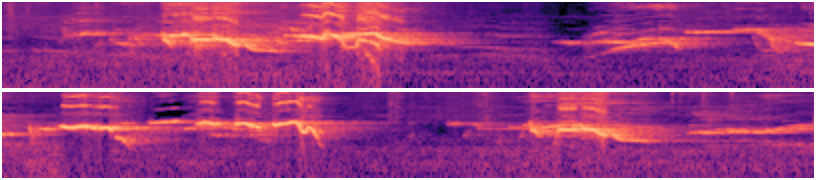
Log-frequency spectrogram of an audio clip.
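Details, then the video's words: Black-naped oriole, male and female voices, prolific singer, repeating loud liquid whistled phrases mixed with rasping bursts, several phrases over ten seconds with short silent gaps. "SUARA KEPODANG EMAS GACOR"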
